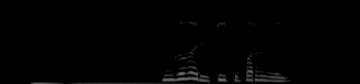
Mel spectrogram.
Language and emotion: Russian, angry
